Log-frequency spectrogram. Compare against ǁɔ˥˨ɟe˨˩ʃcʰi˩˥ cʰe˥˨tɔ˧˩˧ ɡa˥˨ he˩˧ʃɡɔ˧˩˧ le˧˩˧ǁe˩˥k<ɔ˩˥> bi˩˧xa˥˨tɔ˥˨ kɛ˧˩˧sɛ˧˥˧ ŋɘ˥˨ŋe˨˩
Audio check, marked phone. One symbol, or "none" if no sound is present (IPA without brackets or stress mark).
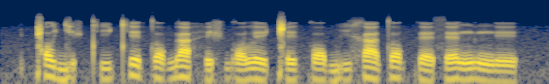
ɔ˨˩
